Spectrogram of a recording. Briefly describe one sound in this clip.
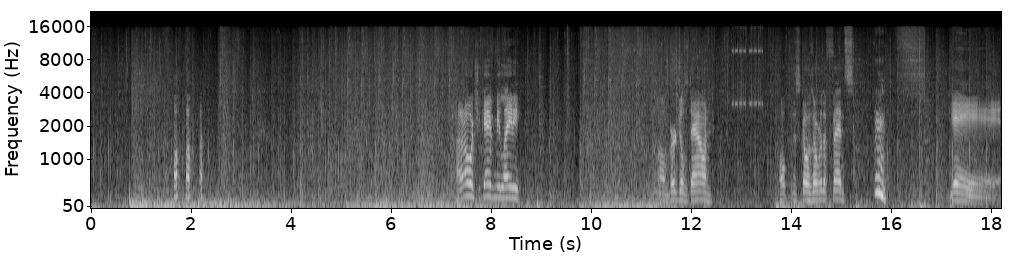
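An energy weapon fires in short zapping bursts.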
